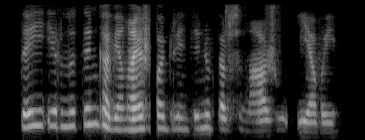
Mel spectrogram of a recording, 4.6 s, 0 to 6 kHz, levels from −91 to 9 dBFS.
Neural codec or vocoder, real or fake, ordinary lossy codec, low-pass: none; real; AAC, 24 kbps; 5.4 kHz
